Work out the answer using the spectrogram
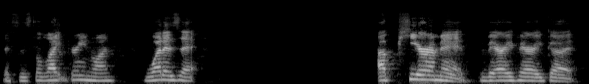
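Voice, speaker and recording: A woman teacher with a bright, clear-cut voice leads little children through a lesson. She speaks slowly and deliberately, as if to a toddler. She puts emphasis on key words and leaves pauses after simple questions. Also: fairly low pitch, fairly even intonation. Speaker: early-grade teacher. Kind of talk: remote math lesson for young children. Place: indoor room, screen-share lesson.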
